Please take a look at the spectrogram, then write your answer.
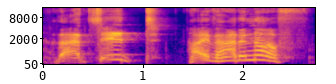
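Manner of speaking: high, loud furious outburst; angry king shout. Acted. The king loses patience with the cats, angry shout. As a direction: bellow it like a fed-up king.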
